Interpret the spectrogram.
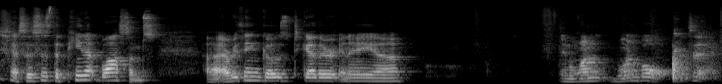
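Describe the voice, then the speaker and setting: At a moderate pace, a man with a fairly high pitch and ordinary pitch variation speaks with long, frequent pauses over noticeable background noise. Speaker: arcade channel host baking on livestream. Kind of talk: casual live-stream chat while baking. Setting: at home in kitchen, live stream. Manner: loud.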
